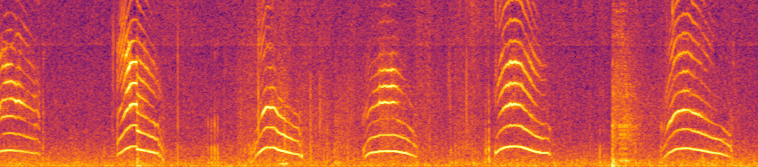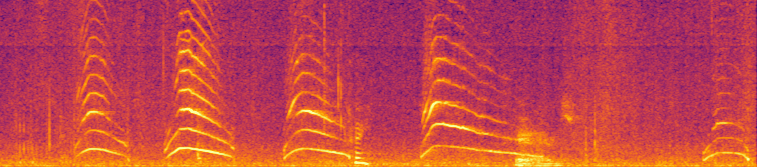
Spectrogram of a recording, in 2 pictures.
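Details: Foster kitten Harper meowing during bottle feeding with Kitten Rescue volunteers in Los Angeles: a steady run of loud, arched, rising-then-falling meows, roughly one every second, with a faint indoor hum underneath.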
